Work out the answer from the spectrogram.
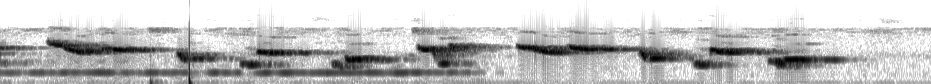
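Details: Straw-headed bulbul in rapid 'ropel' song for training other birds: rich gurgling whistles sliding downward in fast phrases, with a couple of sharp clicks early on and a faint steady tone beneath.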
